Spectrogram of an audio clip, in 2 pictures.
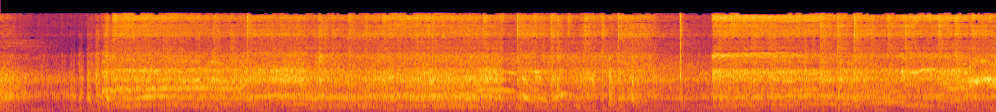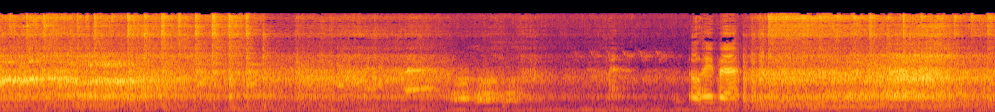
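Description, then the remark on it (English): Stock cars in a NASCAR race roar by in a loud, continuous wash of engine noise, with tires skidding and squealing in brief bursts, a short lull near the end before the racing noise surges back. “So now, women in NASCAR, the women who make America's highest form of stock car racing go.”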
